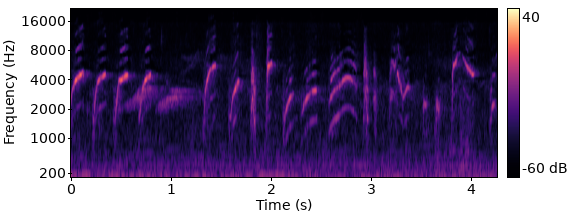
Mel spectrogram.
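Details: Orange-bellied leafbird in lively, varied song meant to coax a silent bird into singing: a continuous stream of rising whistled slurs, sharp chips and short buzzy notes, densely packed throughout.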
